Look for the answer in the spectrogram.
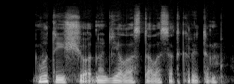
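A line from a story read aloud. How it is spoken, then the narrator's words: Sigh. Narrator (Russian): вздохнул он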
